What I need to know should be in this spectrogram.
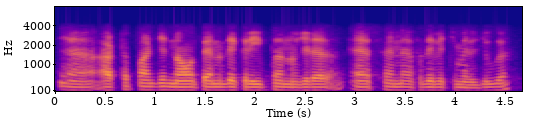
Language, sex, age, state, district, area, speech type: Punjabi, male, 30-45, Punjab, Fazilka, rural, conversation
